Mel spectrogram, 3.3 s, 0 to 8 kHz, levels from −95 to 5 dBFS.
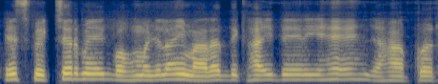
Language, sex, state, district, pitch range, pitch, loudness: Hindi, male, Chandigarh, Chandigarh, 165-185 Hz, 175 Hz, -18 LUFS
